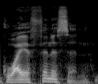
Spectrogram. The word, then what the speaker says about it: guaifenesin: The ingredient's called guaifenesin, and I hope I said it right.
